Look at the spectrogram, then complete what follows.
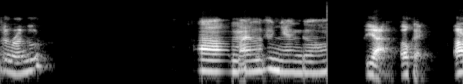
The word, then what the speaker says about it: Yangon: So number one, the word Yangon, okay, is a real Burmese pronunciation.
